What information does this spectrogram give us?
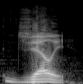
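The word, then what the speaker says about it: Hjelle: you're doing number ten sean jelly with a silent h love it kentucky wildcat 23 years old 6 foot 11 228 pounds 6 foot 11.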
